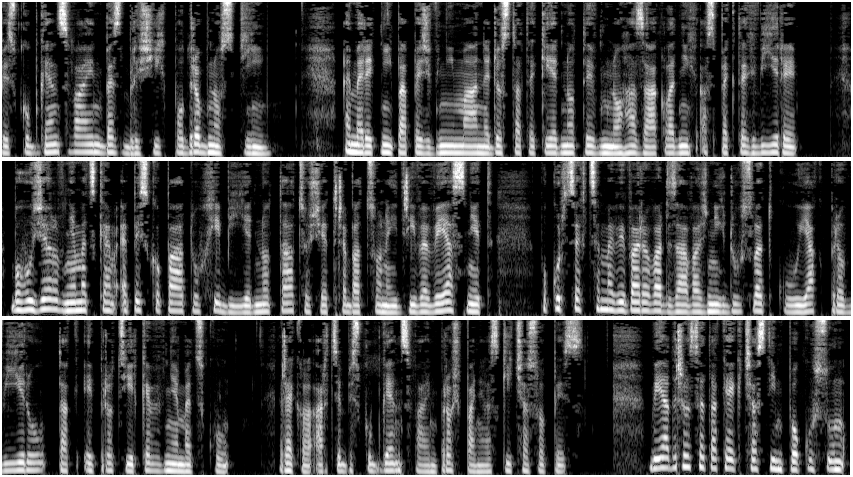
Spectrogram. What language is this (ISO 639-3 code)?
ces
